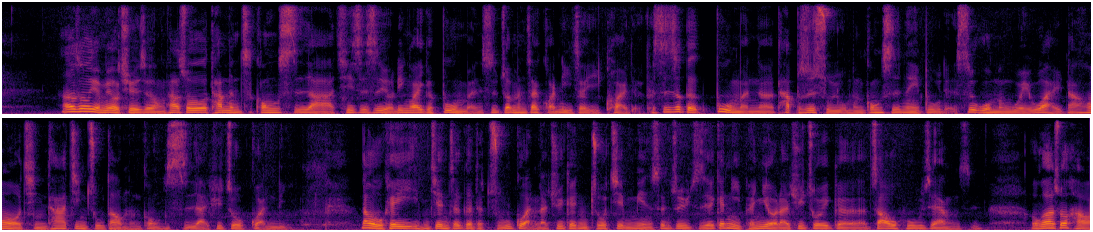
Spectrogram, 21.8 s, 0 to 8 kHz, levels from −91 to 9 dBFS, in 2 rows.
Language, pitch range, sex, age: Chinese, 95-130 Hz, male, 30-49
